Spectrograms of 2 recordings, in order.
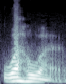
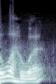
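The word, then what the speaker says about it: وهو: Kalau di sini timbangannya harus dibaca wahwa. Iya. Supaya menjadi mustaf'ilun.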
